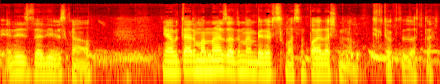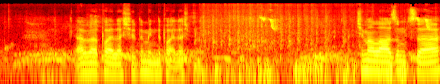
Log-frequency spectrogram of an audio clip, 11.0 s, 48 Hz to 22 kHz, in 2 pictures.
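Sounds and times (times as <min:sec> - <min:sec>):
pigeons cooing: 0:00.6 - 0:02.0, 0:03.4 - 0:11.0.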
